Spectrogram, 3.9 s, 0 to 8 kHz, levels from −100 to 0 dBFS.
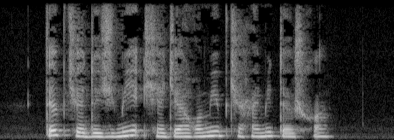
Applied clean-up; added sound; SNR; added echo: none; none; none; none.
